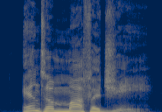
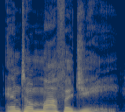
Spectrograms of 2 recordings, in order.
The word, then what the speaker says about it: Entomophagy: Entomophagy is one of the most mispronounced words of the year. Entomophagy. E-N-T-O-M-O-P-H-A-G-Y.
